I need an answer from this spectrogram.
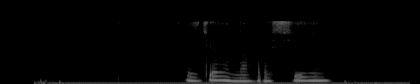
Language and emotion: Russian, sad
